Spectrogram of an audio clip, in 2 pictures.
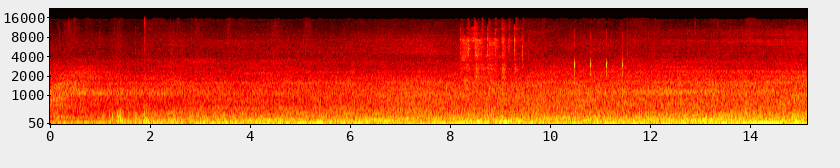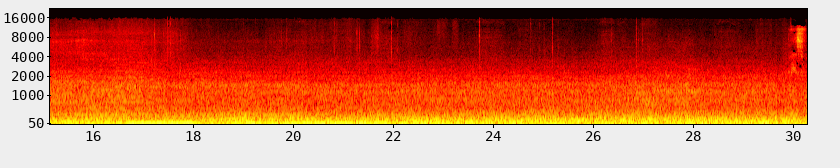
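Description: Car engine and road noise heard from inside the cabin, building as the car pulls away from a stop and gathers speed, then holding steady at cruising speed.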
